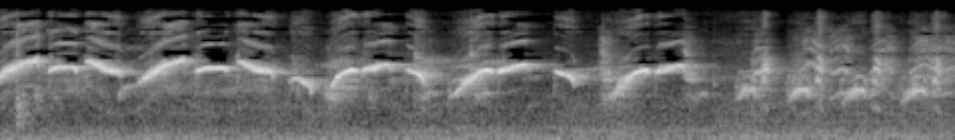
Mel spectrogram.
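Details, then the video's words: Singing high from its cage, a tail-flapping laughingthrush delivers arched whistled phrases, each rising then dropping, repeated more than once a second, before switching to quicker, choppier notes at the end. "Hót cao cầu đập đuôi khướu"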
